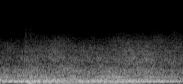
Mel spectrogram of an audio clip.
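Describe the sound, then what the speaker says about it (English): RAF heavy bomber aircraft flying, a loud continuous low engine drone that fills the whole stretch without a break. "Operation Overlord opened with RAF heavy bombers pounding the coastal guns of the Atlantic Wall."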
